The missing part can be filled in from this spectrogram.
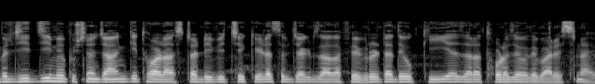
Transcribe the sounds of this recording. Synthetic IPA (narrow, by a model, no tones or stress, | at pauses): bəld͡ʒiːt̪̚d͡ʒiːmɛ̃ːpʊt͡ʃʰnaːd͡ʒãːŋɡkɪt̪ʰʊaːɽaːsʈəɖiːʋɪt͡ʃkeːɽaːsəb̚d͡ʒɛːkʈzjaːd̪aːpʰeːʋɾɪʈɛːt̪̬eːoːkiːɛːzəɽaːt̪ʰoːɽaːd͡ʒaːoːd̪eːbaːɾeːsənaːe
